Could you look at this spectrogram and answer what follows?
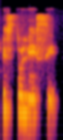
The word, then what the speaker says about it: Pistolesi: So Mr. Claudio Pistolesi, am I saying it correctly? – Yes, you did.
